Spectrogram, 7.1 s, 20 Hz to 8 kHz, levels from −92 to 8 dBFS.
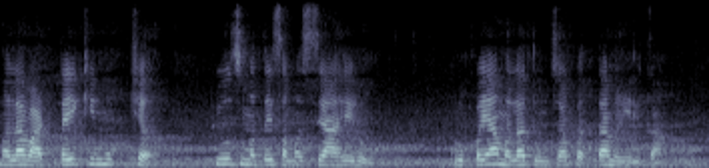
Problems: constant background noise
